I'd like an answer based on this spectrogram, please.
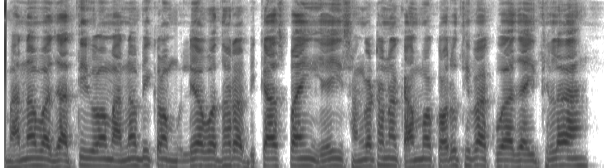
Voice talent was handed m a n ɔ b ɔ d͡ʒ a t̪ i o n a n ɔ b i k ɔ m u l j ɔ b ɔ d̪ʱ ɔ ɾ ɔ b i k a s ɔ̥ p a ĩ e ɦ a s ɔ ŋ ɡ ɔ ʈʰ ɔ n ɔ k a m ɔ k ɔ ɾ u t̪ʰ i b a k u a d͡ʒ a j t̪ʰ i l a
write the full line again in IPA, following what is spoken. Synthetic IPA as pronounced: m a n ɔ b ɔ d͡ʒ a t̪ i o m a n ɔ b i k ɔ m u l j ɔ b ɔ d̪ʱ ɔ ɾ ɔ b i k a s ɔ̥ p a ĩ e ɦ i s ɔ ŋ ɡ ɔ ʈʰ ɔ n ɔ k a m ɔ k ɔ ɾ u t̪ʰ i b a k u a d͡ʒ a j t̪ʰ i l a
